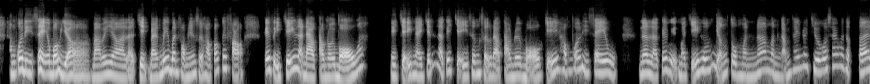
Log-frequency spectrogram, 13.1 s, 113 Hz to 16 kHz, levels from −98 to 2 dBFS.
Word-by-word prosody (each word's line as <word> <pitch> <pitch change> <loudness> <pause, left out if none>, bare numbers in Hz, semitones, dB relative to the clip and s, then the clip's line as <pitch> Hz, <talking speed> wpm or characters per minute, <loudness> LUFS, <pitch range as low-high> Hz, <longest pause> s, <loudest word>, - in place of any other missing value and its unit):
hông 205 0 -1
có 260 - +7
đi 225 -3 +1
sale 220 -4 +5
bao 205 +4 +6
giờ 90 - +2
mà 170 0 0
bây 195 +3 0
giờ 175 -4 +1
là - - -2
chị 175 - +2
bạn 170 +4 +1
biết 255 +4 +3
bên 245 -3 +1
phòng 175 -3 -2
Nhân 195 +4 -3
sự 190 -1 -2
họ 170 -3 -2
có 230 +7 -2
cái 285 +1 -1
phò - - 0 0.3
cái 255 - +5
vị 165 -5 0
trí 215 +7 +4
là - - +3
Đào 170 -3 +4
tạo 165 - 0
nội 170 0 0
bộ 180 +1 +6
á, 295 - -3 0.4
thì 180 - -1
chị 175 +1 +1
này 180 -3 0
chính 360 - -3
là - - -1
cái 240 +1 -3
chị 175 +2 -1
Nhân 210 0 -2
sự 195 - -2
đào - - 0
tạo - - -3
nội 180 +1 -1
bộ, 170 0 0
chị - - -3
ấy 245 - +1
hổng 245 -1 -5
có 270 -1 -2
đi 265 -7 -3
sale, 220 0 +1 0.5
nên 210 0 +1
là 170 -2 -2
cái 255 +6 -2
việc 215 - -3
mà 180 - -4
chỉ 220 - 0
hướng 260 +6 -1
dẫn 210 +3 -2
tụi 200 -4 -3
mình 180 -1 -6
á 245 +3 -1
mình 225 -6 -6
cảm 200 - -6
thấy 275 +3 -7
nó 325 - -7
chưa 240 -2 +1
có 250 +2 -1
sát 320 +3 -8
với 315 - -7
thực - - -5
tế 240 +4 +3
210 Hz, 320 wpm, -22 LUFS, 180-245 Hz, 0.5 s, có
